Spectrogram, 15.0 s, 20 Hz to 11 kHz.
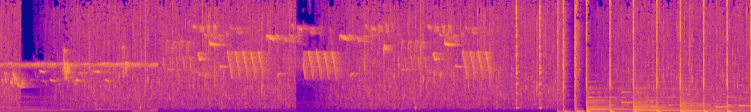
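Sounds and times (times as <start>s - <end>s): small birds chirping: 0.0s - 10.1s
water rushing over weir: 6.8s - 15.0s.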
